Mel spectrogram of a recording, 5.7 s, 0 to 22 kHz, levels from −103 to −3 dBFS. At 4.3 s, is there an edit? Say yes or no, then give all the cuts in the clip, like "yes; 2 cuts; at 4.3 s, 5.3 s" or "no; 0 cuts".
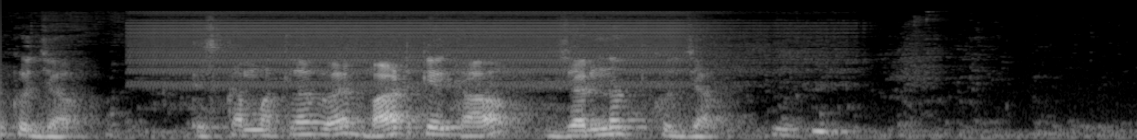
no; 0 cuts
